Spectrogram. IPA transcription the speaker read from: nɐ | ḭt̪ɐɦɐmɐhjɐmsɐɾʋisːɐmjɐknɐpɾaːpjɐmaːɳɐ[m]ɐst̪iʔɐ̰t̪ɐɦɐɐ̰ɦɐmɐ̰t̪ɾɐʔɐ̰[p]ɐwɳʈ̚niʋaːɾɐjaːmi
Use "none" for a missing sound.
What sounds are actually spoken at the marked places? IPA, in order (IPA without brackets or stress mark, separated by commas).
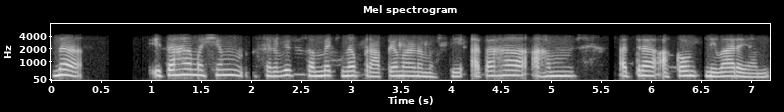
m, k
